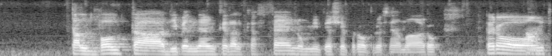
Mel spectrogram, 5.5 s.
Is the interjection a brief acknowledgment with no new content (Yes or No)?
Yes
